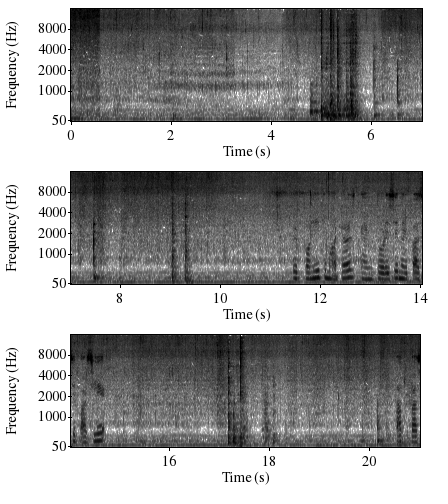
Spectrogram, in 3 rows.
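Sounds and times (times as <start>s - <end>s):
vegetables sizzling in a pan: 0.0s - 21.0s
utensil scraping a pan: 17.1s - 20.8s.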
